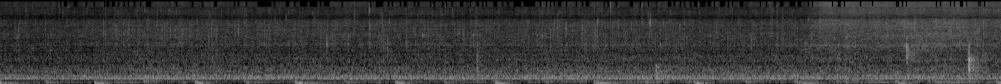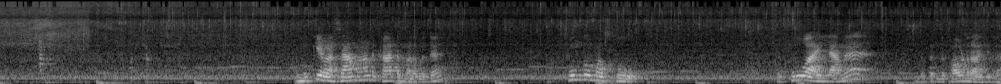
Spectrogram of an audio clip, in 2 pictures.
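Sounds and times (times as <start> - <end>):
vegetables sizzling in oil: 0.0 - 20.0
utensil clicking on pan: 9.0 - 11.7.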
